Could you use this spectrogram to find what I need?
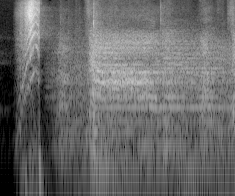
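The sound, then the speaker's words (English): A zipper is pulled in two strokes, a quick short zip followed by a longer, steady raspy pull. It is fairly loud, with no voices. “Look down at the zipper on your pants.”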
